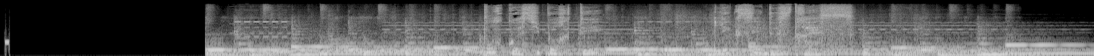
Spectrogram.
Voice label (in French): voix tv; Sedatif pc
